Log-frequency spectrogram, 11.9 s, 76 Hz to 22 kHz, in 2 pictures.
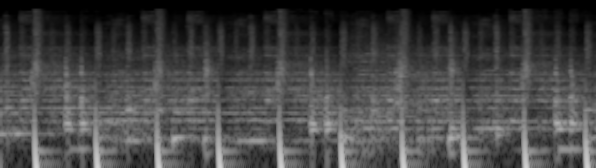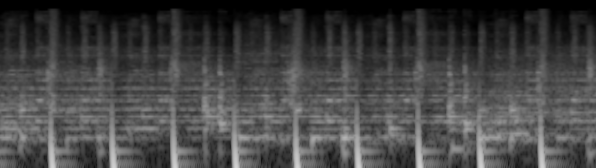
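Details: Upbeat funk-style music driven by a steady thumping beat about 98 times a minute, with no animal sounds.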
